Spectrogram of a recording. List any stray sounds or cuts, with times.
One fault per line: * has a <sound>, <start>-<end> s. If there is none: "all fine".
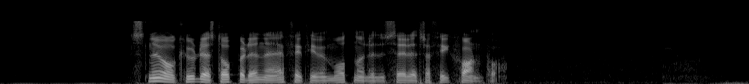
all fine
